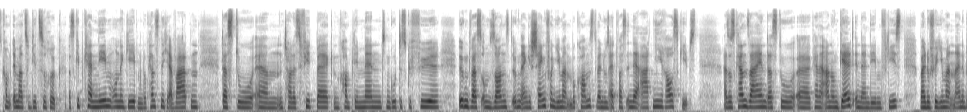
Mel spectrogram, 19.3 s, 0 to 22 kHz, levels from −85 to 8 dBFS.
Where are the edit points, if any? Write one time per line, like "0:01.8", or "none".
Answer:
0:12.2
